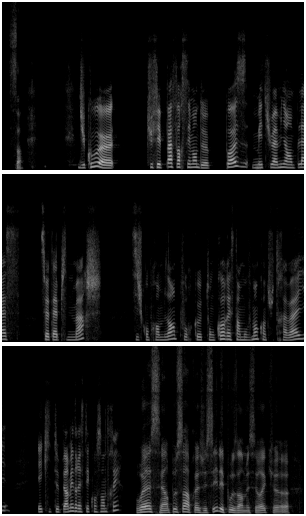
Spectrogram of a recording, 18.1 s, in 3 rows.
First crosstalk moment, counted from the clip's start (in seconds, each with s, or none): none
